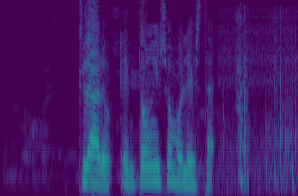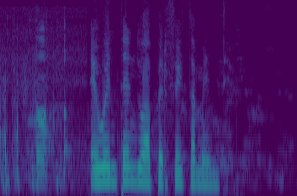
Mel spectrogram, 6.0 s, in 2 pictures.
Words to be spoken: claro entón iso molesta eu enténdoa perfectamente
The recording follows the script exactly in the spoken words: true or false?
true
